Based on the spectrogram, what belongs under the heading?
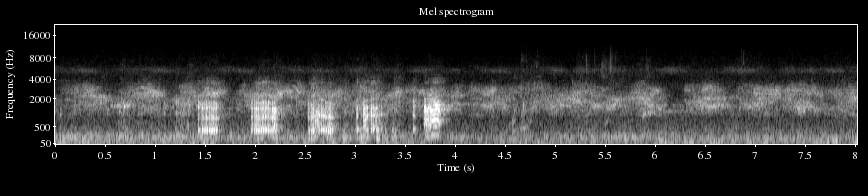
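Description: A bird giving five short, harsh, crow-like calls in quick succession about two seconds in.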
